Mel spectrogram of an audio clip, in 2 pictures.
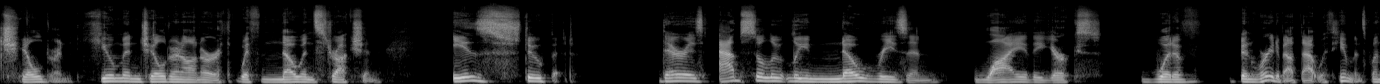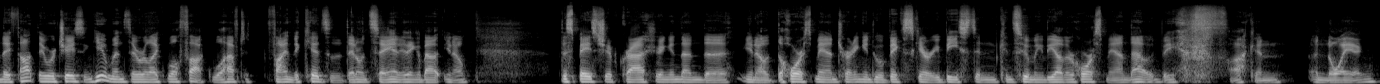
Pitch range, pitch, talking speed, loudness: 110-125 Hz, 115 Hz, 170 wpm, -23 LUFS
